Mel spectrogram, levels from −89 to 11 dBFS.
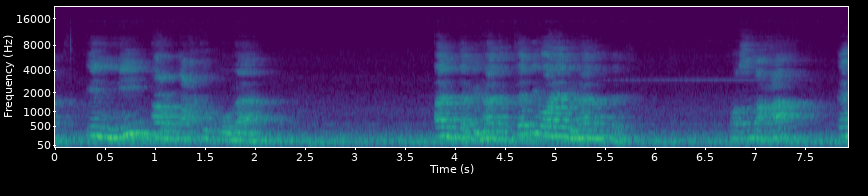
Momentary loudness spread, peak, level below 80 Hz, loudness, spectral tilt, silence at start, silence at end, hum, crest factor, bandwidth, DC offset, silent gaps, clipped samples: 18 LU; -16 dBFS; -66 dBFS; -32 LUFS; -6.5 dB/octave; 0 s; 0 s; none; 18 dB; 10 kHz; under 0.1%; none; under 0.1%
